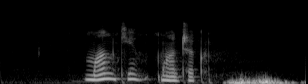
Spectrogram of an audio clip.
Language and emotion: Russian, neutral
